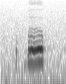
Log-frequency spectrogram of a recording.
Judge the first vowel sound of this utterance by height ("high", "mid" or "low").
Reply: mid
